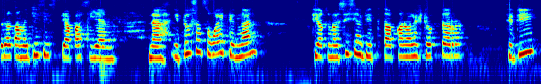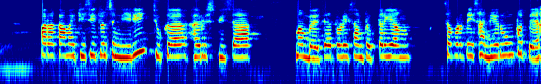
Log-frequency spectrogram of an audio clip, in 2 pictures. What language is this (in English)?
Indonesian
